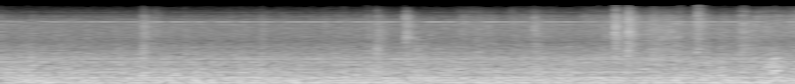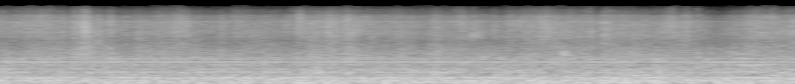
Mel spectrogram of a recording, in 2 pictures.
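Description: Train wheels click and clack over rail joints.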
